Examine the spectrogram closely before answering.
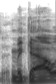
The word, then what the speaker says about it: McGough: Migaw is spelled MC G O U G H.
